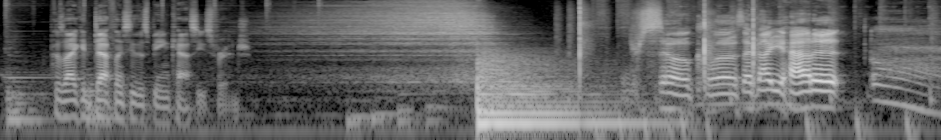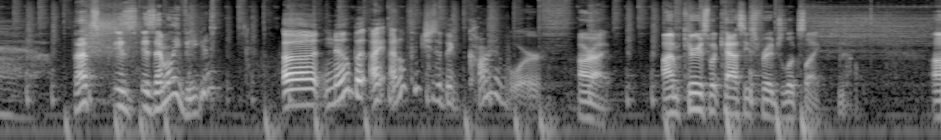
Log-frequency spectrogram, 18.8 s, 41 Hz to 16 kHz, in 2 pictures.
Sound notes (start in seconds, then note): 4.8 thud booms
